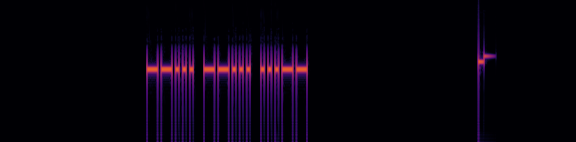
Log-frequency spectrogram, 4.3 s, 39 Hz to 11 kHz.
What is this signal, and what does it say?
Morse code, heard as a keyed tone, about 44 wpm, 700 Hz. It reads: 773
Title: Common Cut Numbers - 3-Digit 45wpm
